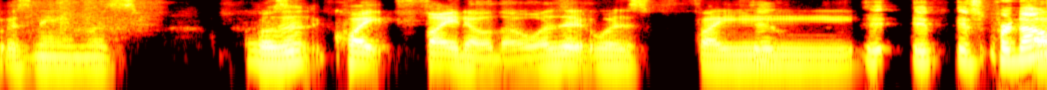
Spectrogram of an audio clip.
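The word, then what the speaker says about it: Fidough: nameless it wasn't quite fido though was it was fight it's pronounced that's right it's just d-o-u-g-h it's dough yeah perfect yes so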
